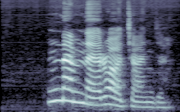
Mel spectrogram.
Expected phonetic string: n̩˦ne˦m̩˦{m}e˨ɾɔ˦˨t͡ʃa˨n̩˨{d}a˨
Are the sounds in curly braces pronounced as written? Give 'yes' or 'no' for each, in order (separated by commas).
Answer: no, no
